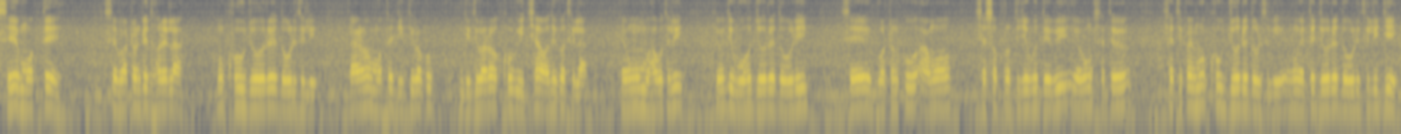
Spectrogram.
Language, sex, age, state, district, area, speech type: Odia, male, 18-30, Odisha, Subarnapur, urban, spontaneous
